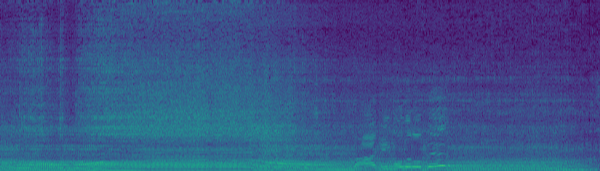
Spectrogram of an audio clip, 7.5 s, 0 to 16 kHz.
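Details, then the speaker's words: Makita BHX2500CA four-stroke blower after a new aftermarket carburetor and fuel line kit, started on full choke then run at full throttle: the pitch sags and wavers instead of climbing cleanly, a mild bog before adjusting the carb screw. "one's bogging a little bit but it has an adjustment screw on it"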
